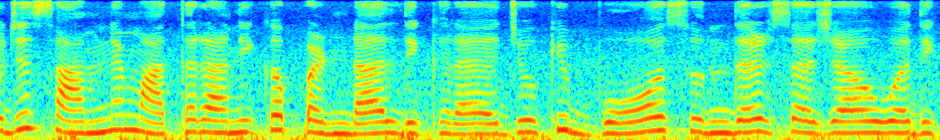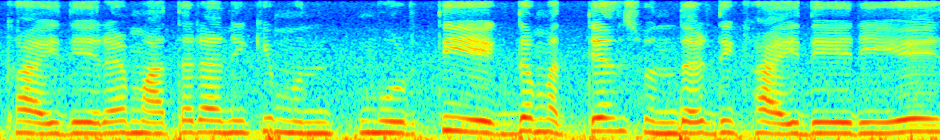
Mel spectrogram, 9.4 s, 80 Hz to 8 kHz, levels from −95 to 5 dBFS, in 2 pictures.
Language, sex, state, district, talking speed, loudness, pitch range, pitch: Hindi, female, Haryana, Jhajjar, 190 wpm, -15 LUFS, 230-255 Hz, 240 Hz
